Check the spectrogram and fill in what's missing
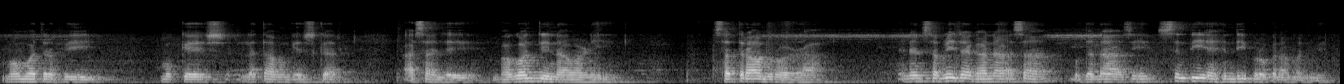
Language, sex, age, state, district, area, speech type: Sindhi, male, 60+, Maharashtra, Thane, urban, spontaneous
